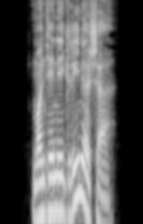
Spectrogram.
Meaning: 1. comparative degree of montenegrinisch 2. inflection of montenegrinisch: strong/mixed nominative masculine singular 3. inflection of montenegrinisch: strong genitive/dative feminine singular
- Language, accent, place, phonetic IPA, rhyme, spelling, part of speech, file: German, Germany, Berlin, [mɔnteneˈɡʁiːnɪʃɐ], -iːnɪʃɐ, montenegrinischer, adjective, De-montenegrinischer.ogg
